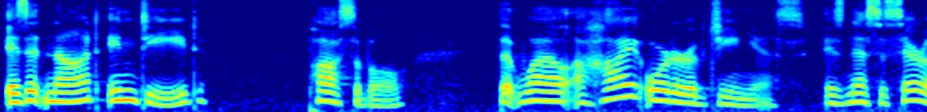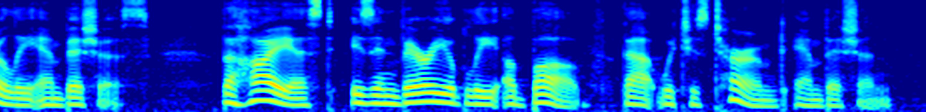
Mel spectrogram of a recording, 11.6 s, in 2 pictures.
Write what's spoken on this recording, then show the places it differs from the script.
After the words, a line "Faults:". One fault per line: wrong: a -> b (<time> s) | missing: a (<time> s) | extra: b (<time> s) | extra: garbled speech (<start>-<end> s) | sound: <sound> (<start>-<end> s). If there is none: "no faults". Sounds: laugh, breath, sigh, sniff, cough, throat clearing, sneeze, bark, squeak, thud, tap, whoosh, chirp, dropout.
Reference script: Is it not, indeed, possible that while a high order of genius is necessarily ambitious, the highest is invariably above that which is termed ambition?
Is it not, indeed, possible that while a high order of genius is necessarily ambitious, the highest is invariably above that which is termed ambition?
Faults:
no faults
